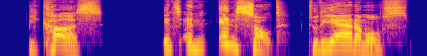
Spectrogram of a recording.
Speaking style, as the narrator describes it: the imam said, raising his voice

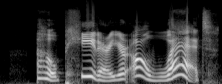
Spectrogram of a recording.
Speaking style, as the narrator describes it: Jesus laughed

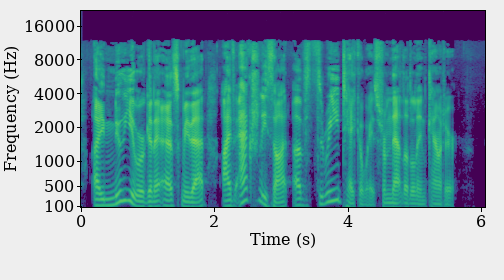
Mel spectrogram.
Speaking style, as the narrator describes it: He laughed, saying

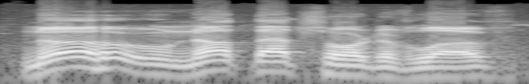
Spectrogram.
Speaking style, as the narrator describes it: Goo said, chuckling

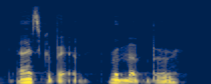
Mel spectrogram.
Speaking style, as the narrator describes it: Sirius said coolly

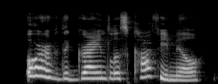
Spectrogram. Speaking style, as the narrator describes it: giggled Marjorie

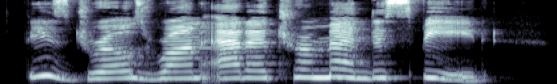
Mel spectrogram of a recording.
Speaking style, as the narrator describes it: the father said

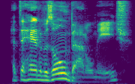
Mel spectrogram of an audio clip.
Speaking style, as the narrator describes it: chuckled the king

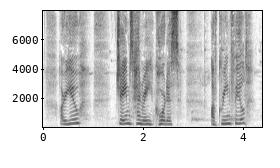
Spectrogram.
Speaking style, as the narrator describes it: panted Henry

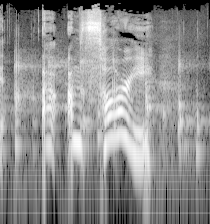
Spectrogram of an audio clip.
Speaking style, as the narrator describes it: I gasped

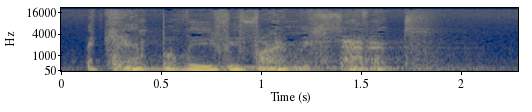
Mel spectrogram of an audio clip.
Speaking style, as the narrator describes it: gasp

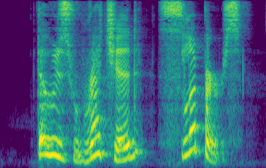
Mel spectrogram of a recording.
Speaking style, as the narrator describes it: cried Abu

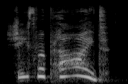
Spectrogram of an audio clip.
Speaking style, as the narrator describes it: shouted Alec

